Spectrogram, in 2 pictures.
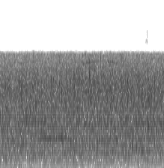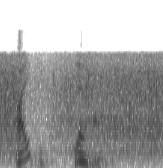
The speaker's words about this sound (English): Pictures of veterans, of course, and the audience cheering and talking.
